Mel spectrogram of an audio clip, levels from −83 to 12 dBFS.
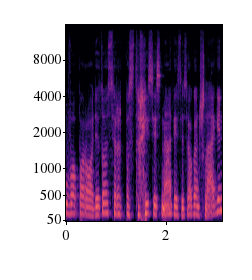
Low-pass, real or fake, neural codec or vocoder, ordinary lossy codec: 14.4 kHz; real; none; MP3, 96 kbps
